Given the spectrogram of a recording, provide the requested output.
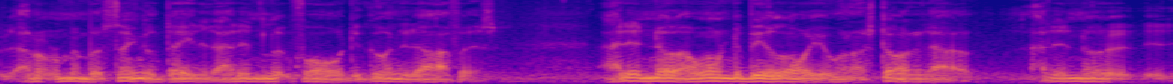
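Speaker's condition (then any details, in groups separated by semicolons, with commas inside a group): Parkinson's disease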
